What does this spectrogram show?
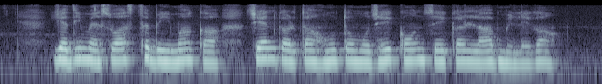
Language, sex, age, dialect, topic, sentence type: Hindi, female, 36-40, Hindustani Malvi Khadi Boli, banking, question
